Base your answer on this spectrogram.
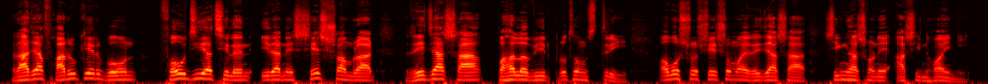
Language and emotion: Bengali, neutral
